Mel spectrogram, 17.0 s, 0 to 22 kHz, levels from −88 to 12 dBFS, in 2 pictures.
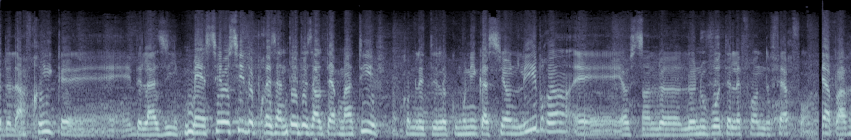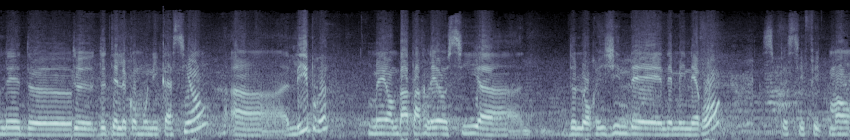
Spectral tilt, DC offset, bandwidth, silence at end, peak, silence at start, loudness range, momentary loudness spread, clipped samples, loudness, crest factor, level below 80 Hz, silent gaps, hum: -5 dB/octave; 0.3%; 16 kHz; 0 s; 0 dBFS; 0 s; 2 LU; 7 LU; under 0.1%; -11 LUFS; 10 dB; -42 dBFS; none; none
